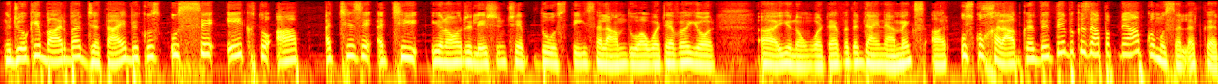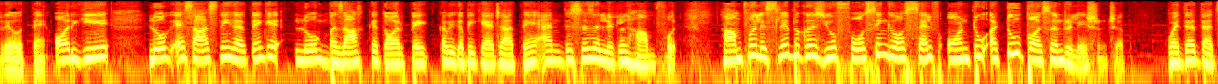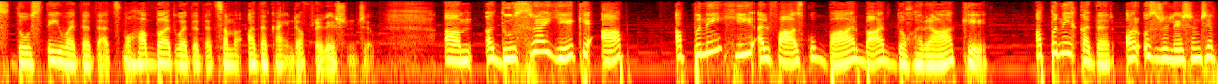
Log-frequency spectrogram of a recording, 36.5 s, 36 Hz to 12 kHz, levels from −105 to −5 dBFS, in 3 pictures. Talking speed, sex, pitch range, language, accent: 165 wpm, female, 145-215 Hz, Hindi, native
